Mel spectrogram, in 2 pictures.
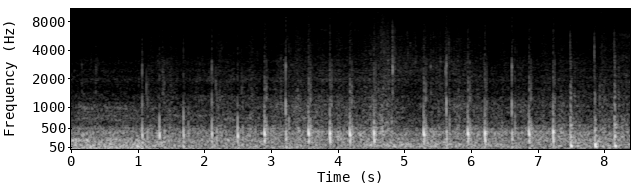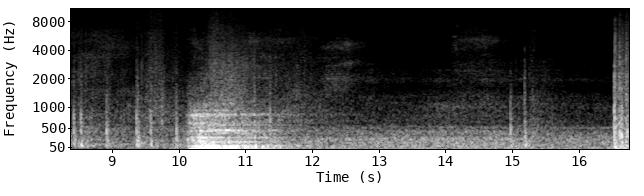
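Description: Armoured footsteps clank in quick rhythm on stone.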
